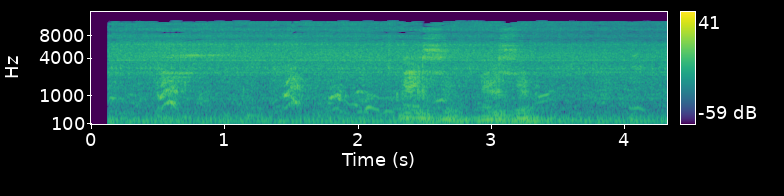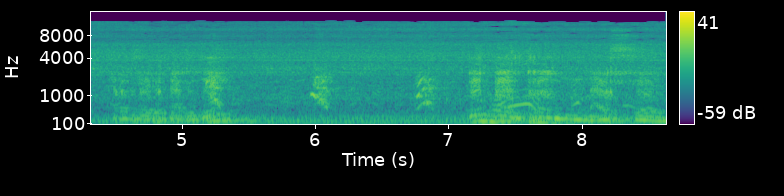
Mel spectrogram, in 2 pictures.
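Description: Border collie barking in short bursts at irregular intervals, with people talking.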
